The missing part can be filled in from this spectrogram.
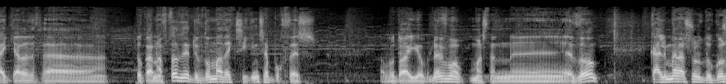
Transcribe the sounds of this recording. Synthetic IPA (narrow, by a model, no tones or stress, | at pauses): ɐceɐlɐðeθɐ | t̪o̞kɐnoɐft̪o̞ðio̞t̪ivðo̞mɐðekse̞ciniseɐpo̞xθe̞s | ɐ̰po̞t̪oɐʝio̞pne̞vmɐpuimɐst̪ɐnḛðo̞kɐlime̞ɾɐsolot̪oɡo̞z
